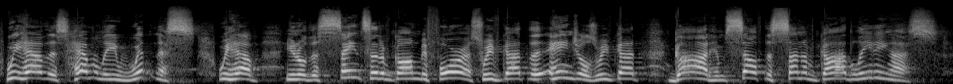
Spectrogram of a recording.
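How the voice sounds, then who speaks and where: A high-pitched man preaching in a church sanctuary. He reads scripture and then talks earnestly to his congregation, pressing his points with growing fervor. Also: a bit bright. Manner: earnest, rising to fervent emphasis. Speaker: pastor. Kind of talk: sermon.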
